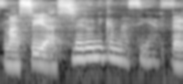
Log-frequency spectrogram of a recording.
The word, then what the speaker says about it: Macías: your last name perfectly my name is Veronica Marcia's in Spanish but you can say Veronica asks everybody Veronica Miss America Veronica Veronica hey how do you say the last name again Macias my see us they don't Iike Macias bet only got messy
